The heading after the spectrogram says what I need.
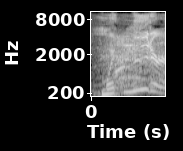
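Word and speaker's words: Mütter: No, we went to the Moyer Museum. Is that how you say it? Mooter. Just say it real quick. Exactly.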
